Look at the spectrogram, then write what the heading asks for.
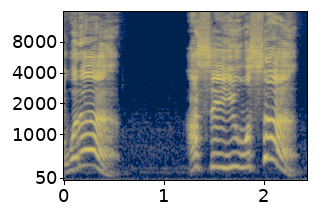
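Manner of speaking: high-pitched mock call to someone; retold call-out. Talking to himself in a hazy world, retold high call-out. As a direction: call it out high, each phrase falling off. Repeats his calling out.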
